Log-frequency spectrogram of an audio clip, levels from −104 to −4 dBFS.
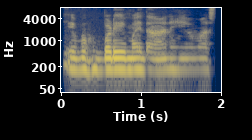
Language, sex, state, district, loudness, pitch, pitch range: Chhattisgarhi, female, Chhattisgarh, Korba, -26 LUFS, 170 Hz, 165-170 Hz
